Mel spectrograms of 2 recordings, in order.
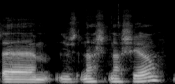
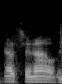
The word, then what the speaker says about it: Nacional: So like Fernando is national, was it? – Nacional.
